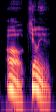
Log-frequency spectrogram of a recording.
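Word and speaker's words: Cillian: Oh, so it's Killian. It's pronounced like Killian.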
